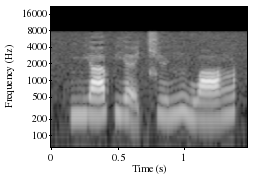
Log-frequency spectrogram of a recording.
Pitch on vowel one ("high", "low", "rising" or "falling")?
rising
